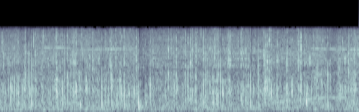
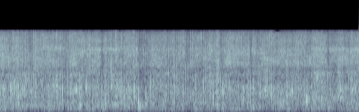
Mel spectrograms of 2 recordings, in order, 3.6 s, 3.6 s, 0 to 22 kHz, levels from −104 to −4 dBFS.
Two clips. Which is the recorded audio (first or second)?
first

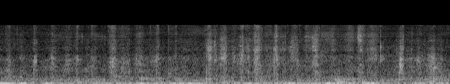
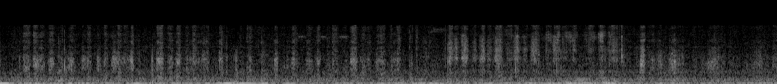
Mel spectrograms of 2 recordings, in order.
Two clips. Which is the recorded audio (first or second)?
second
